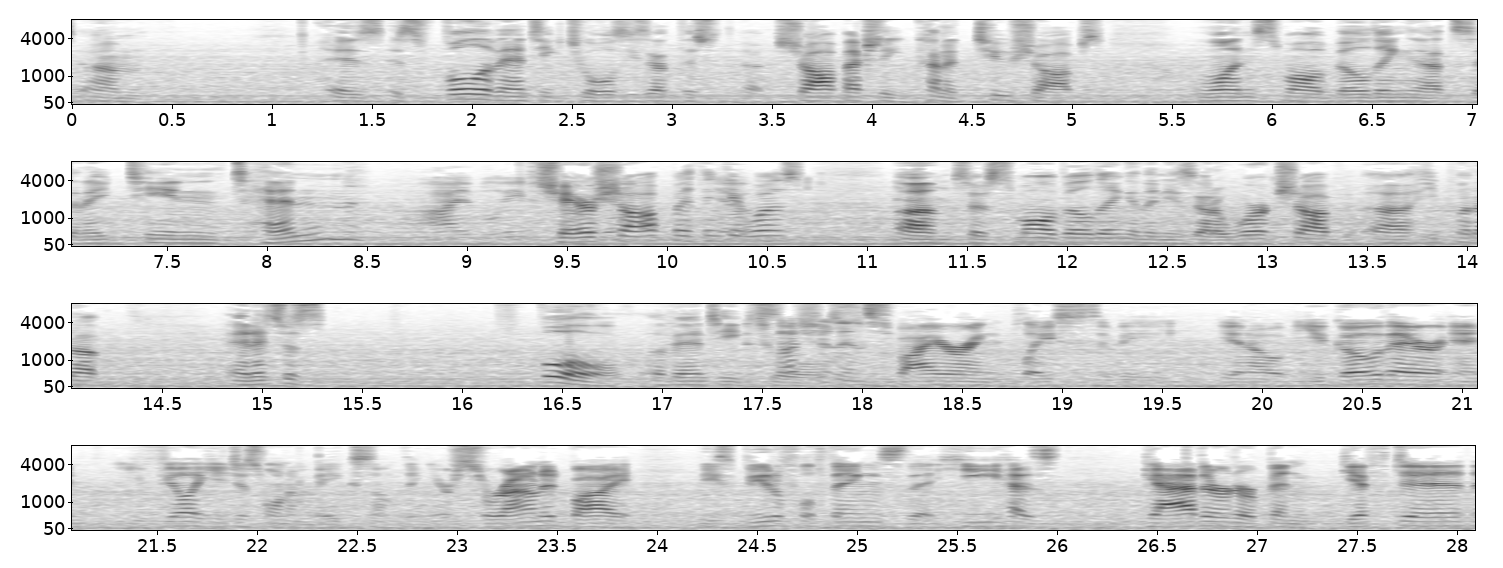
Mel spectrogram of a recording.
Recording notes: This episode of our podcast was recorded on the road yesterday as we headed back home from Portland, Maine. Oh, and we got cut off by a Jeep during the recording.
